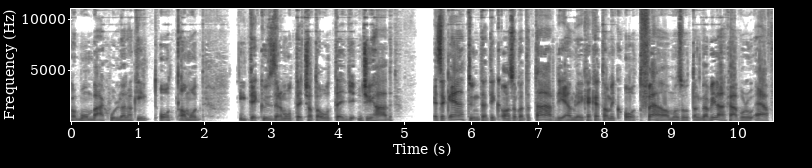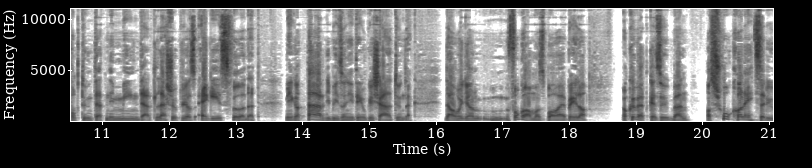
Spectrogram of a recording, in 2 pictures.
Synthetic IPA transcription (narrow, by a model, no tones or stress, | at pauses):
ɒbo̞mbaːkhulːɒnɒkit̪ːo̞t̪ːɒmot̪ː | it̪ːɛc̚kyzd̪ɛlɛmo̞t̪ːɛc̚t͡ʃɒt̪ɒo̞t̪ːɛɟd͡ʒiɦaːd̪ | ɛzɛkɛlt̪ynt̪ɛt̪ikʰɒzo̞kɒt̪ɒt̪aːrɟiɛmleːkɛkɛt̪ɒmikʰo̞t̪ːfɛlhɒlmɒzot̪ːɒɡd̪ɛɒvilaːkhaːbo̞ɾuːʔɛlfo̞kt̪ynt̪ɛt̪nimind̪ɛ̰nt̪lɛʃøprɛɒzɛɡeːsføld̪ɛ̰t̪meːɡɒt̪aːrɟibizo̞ɲiːt̪eːko̞kiʃɛlt̪ynːʔɛ̰kd̪̥ɛɒɦo̞ɟɒnfo̞ɡɒlmɒzbɒːɛbeːlɒ | ɒkø̞vɛt̪kɛzøːɡ̚bɛn | ɒsʃo̞kʰːɒlɛcsɛɾyː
